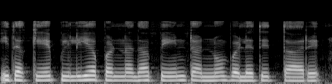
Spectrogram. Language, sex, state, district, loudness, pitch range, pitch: Kannada, female, Karnataka, Bangalore, -16 LUFS, 185-195 Hz, 190 Hz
